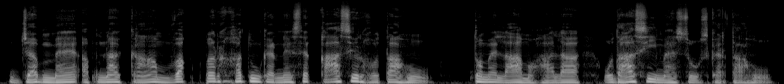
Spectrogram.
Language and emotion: Urdu, sad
